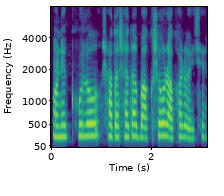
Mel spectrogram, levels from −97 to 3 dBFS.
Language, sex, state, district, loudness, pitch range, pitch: Bengali, female, West Bengal, Malda, -16 LUFS, 235-255 Hz, 240 Hz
